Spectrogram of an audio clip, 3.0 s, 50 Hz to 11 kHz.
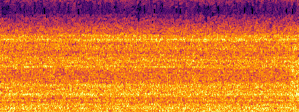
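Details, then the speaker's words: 1994 Hunter Comfort Breeze ceiling fan, 120 V, on low speed: soft steady airy hum, no ticking, wobble or buzz; runs smoothly, but broken capacitor leaves medium speed about the same as low. "This fan has a really nice low, but sadly since the capacitor's broken, the medium speed is just about the same."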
